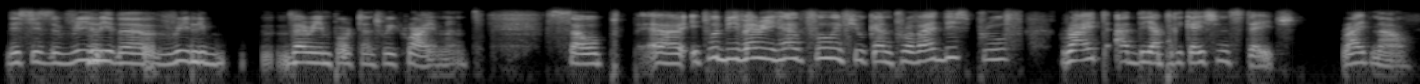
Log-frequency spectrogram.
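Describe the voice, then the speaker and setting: A woman hosting an online information session, giving applicants clear, direct instructions and listing what to send. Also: medium pitch, normal speed, pushed and bright, low-quality recording. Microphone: video call.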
